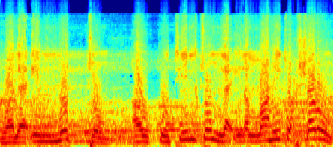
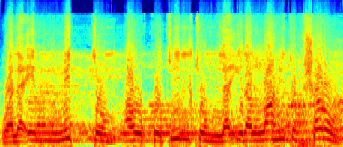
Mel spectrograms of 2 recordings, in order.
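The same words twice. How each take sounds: First: متم recited as "muttum"; "muttum", u after the mim of متم; damma reading. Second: متم recited as "mittum"; "mittum", i after the mim of متم; kasra reading. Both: Shown as a demonstration. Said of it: "بالكسر وبالضم".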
